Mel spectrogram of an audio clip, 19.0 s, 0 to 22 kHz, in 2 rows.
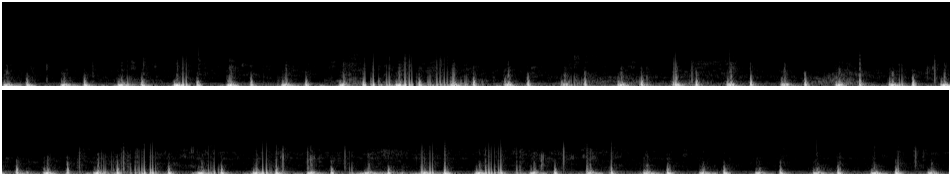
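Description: Deep, forceful thumping heartbeat at roughly 105 beats per minute, steady throughout, heard while lying down.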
